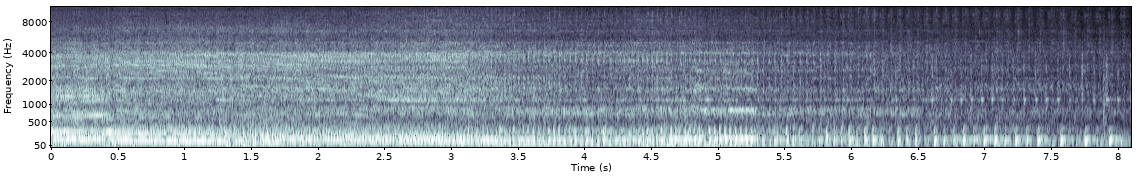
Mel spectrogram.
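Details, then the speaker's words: Honda XR80R dirt bike, second identical healthy bike for comparison, full-throttle 100-yard run: small single winds up smoothly and holds a strong, steady note with power all through the throttle; normal full-throttle run (problem bike had undersized main jet). "Yeah, so there you go. It's a totally different driving experience. You know, lots of power all the way through the throttle. Just more power in general."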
